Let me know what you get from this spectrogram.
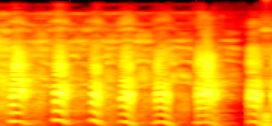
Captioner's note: laughs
